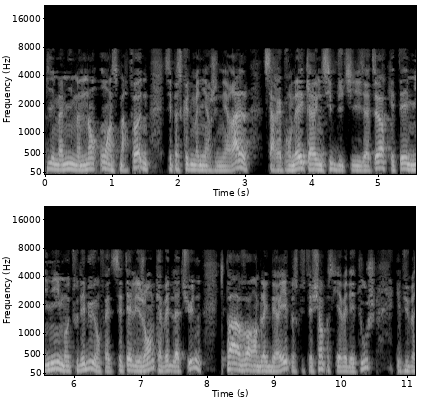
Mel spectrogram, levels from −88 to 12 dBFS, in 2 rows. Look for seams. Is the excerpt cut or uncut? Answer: cut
